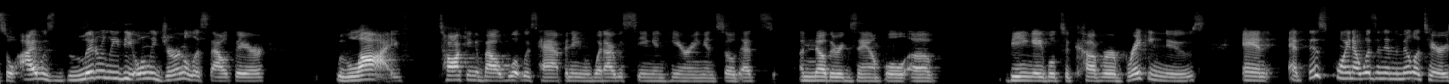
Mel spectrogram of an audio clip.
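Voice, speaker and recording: A woman from the United States, a former military broadcast journalist, telling her life story as a guest on a live panel show and acting out the things people said to her. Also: mid-range voice. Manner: animated storyteller who acts out quoted remarks.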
